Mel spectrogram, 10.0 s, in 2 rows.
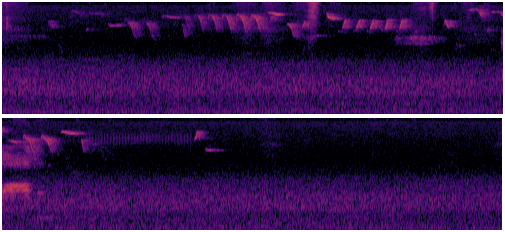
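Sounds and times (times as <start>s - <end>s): faint songbird chirping: 0.0s - 6.0s, 6.8s - 7.3s
outdoor background hiss: 0.0s - 10.0s.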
